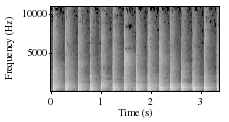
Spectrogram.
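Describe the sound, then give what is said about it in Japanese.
Steady, evenly paced clapping, about thirteen sharp claps in quick succession, moderately loud. It sounds like a single pair of hands rather than a full crowd, with no voices. “改めてもう一度拍手をお願いします。”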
